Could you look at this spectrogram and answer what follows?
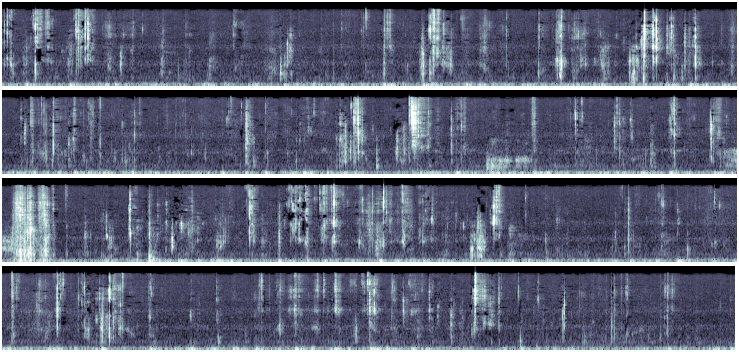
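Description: Close-up mouth sounds of someone biting and chewing soft white bread: many small wet clicks and smacks at an uneven pace. About halfway through there is one louder, longer gulp as a drink is taken from a glass.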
